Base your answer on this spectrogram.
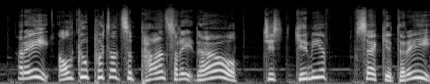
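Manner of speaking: put-on dwarf character accent. Voicing the dwarf Brody answering about pants: voicing Brody with an accent. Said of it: "I keep messing up my accent for Brody".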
